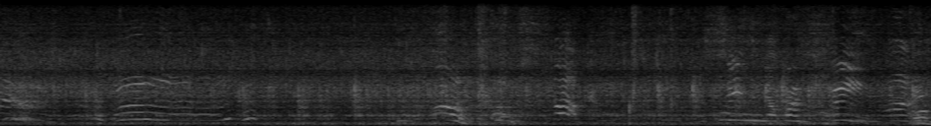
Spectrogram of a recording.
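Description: Steady rain, with a child's frightened cries and whimpers in short rising and falling wails over it.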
